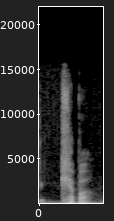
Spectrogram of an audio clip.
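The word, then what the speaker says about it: Kepa: syllables and bizarreness but he named his son keppa k-e-p-a it's apparently basque for peter her pedoru and so that's an interesting i don't i've never met a keppa but but it's certainly pronounceable if you see the k-e-p-a you're going to say kappa did they announce it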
